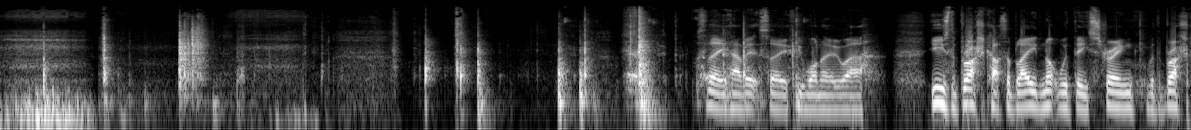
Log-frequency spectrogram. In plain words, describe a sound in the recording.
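Hard plastic parts click and clack as they are handled and fitted together.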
